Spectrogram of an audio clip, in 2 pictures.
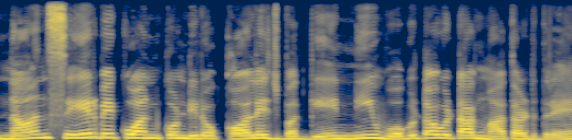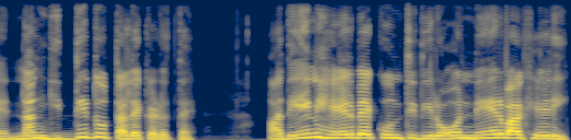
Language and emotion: Kannada, angry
